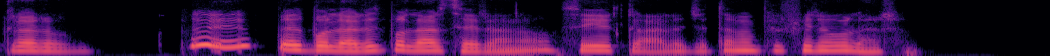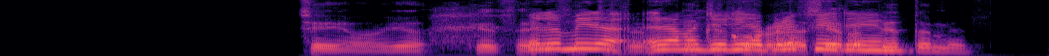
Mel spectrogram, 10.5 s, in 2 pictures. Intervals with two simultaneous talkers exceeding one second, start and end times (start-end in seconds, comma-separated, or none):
7.8-9.8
